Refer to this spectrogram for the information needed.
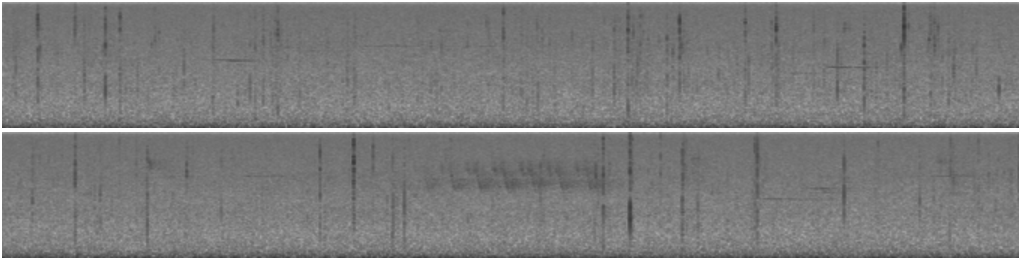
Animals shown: Hermit Thrush (Catharus guttatus), Ovenbird (Seiurus aurocapilla)

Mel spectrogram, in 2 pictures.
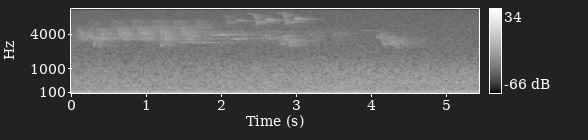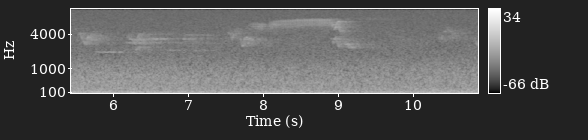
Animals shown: Hermit Thrush (Catharus guttatus), Red-eyed Vireo (Vireo olivaceus), Northern Parula (Setophaga americana), Blackburnian Warbler (Setophaga fusca), Ovenbird (Seiurus aurocapilla), Red-breasted Nuthatch (Sitta canadensis)

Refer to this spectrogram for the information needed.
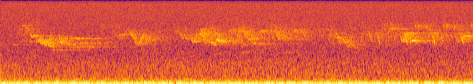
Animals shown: Ovenbird (Seiurus aurocapilla), Red-eyed Vireo (Vireo olivaceus), Wood Thrush (Hylocichla mustelina)

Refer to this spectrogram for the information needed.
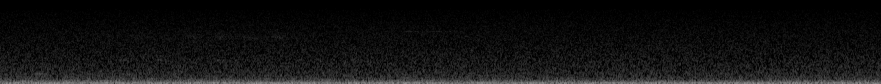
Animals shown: Dark-eyed Junco (Junco hyemalis), Ovenbird (Seiurus aurocapilla)

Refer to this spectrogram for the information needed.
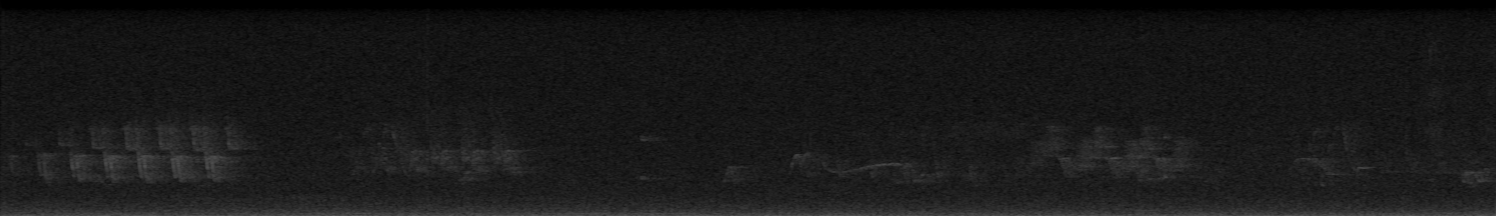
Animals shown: Red-eyed Vireo (Vireo olivaceus), Chestnut-sided Warbler (Setophaga pensylvanica), Common Yellowthroat (Geothlypis trichas), Rose-breasted Grosbeak (Pheucticus ludovicianus), Eastern Wood-Pewee (Contopus virens), Ovenbird (Seiurus aurocapilla)

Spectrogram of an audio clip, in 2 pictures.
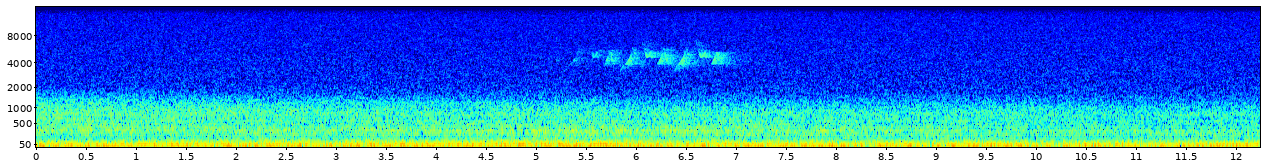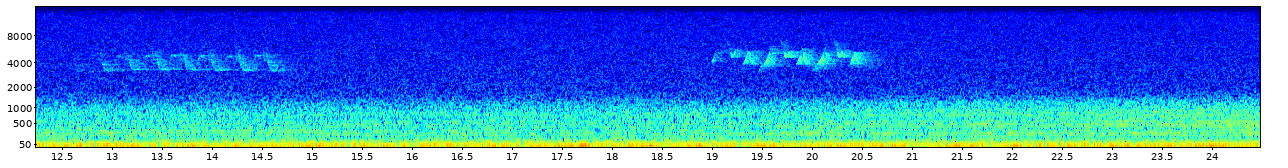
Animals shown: Ovenbird (Seiurus aurocapilla), Common Yellowthroat (Geothlypis trichas)

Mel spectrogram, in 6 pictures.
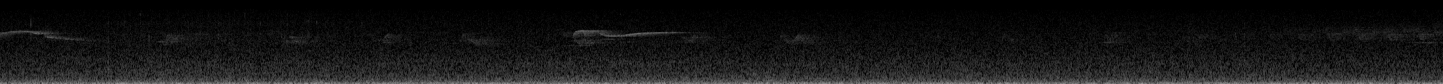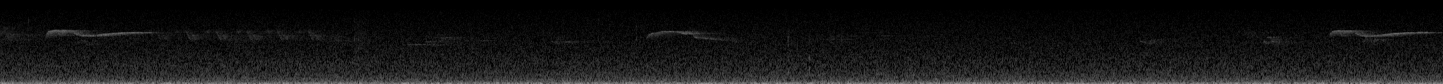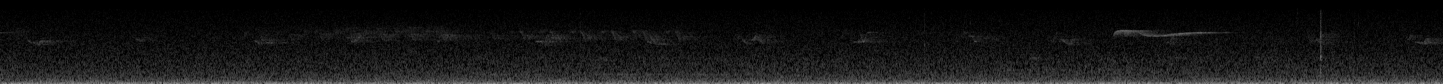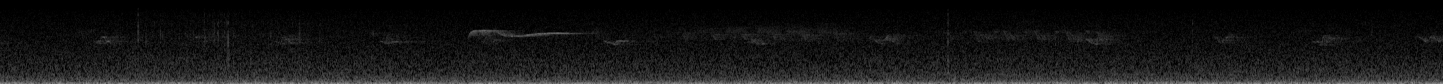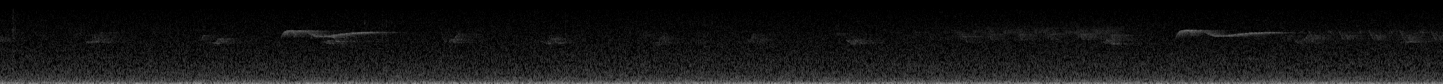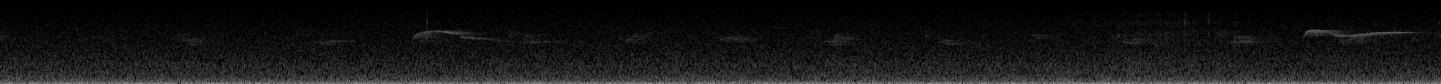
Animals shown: Red-eyed Vireo (Vireo olivaceus), Ovenbird (Seiurus aurocapilla), Eastern Wood-Pewee (Contopus virens), Hermit Thrush (Catharus guttatus)

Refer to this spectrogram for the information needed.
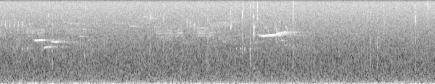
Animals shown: Wood Thrush (Hylocichla mustelina), Black-capped Chickadee (Poecile atricapillus), Black-throated Green Warbler (Setophaga virens)

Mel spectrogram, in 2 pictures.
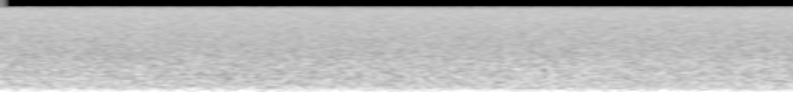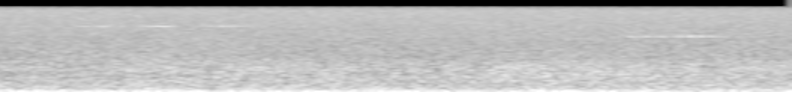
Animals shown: Golden-crowned Kinglet (Regulus satrapa), Black-throated Green Warbler (Setophaga virens)

